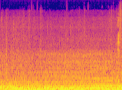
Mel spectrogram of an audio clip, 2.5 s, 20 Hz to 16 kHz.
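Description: A 2024 Cadillac CT4-V Blackwing Arrival Edition on the GM Alpha chassis runs on a race track, its engine a steady, close, continuous drone with no voices over it.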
